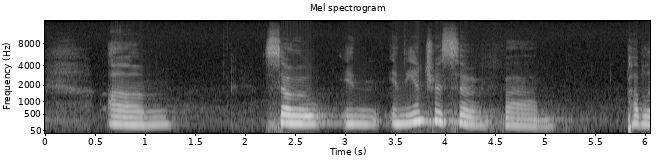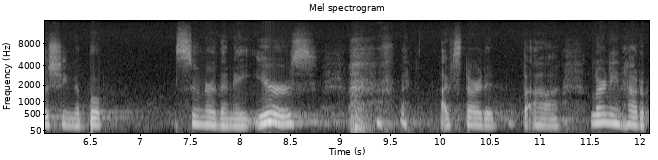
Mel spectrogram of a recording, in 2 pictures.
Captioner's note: chuckle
